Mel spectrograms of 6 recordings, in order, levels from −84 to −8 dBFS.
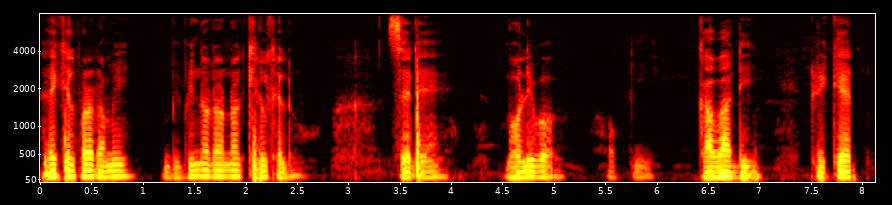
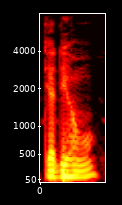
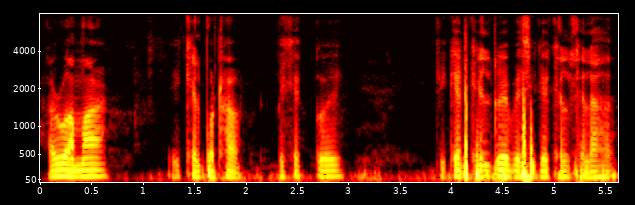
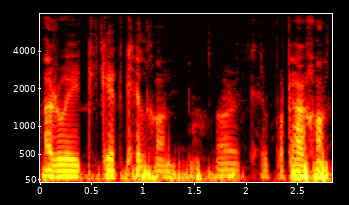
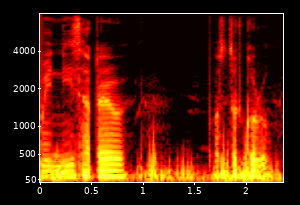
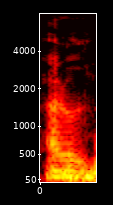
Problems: low volume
